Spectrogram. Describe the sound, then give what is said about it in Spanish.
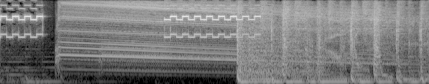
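A telephone ringtone signals an incoming call with bright, repeating electronic warbles and sustained chiming notes. A few seconds in, a denser, louder layer of sound joins it. “Llamada recibida.”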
